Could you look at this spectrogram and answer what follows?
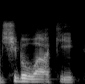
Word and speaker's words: Shibawaki: That's the easiest way to say his name. It's what we call him, is Shiba-san. Shibawaki is his real name.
